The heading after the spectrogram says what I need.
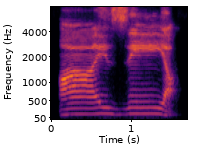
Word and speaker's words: Isaiah: Isaiah. Isaiah. Es la pronunciación que corresponde al nombre Isaías en inglés.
